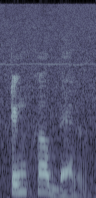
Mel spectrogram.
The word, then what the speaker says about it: Tinker Bell: Our today's chapter is Tinker Bell. We will pronounce it as Tinker Bell.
